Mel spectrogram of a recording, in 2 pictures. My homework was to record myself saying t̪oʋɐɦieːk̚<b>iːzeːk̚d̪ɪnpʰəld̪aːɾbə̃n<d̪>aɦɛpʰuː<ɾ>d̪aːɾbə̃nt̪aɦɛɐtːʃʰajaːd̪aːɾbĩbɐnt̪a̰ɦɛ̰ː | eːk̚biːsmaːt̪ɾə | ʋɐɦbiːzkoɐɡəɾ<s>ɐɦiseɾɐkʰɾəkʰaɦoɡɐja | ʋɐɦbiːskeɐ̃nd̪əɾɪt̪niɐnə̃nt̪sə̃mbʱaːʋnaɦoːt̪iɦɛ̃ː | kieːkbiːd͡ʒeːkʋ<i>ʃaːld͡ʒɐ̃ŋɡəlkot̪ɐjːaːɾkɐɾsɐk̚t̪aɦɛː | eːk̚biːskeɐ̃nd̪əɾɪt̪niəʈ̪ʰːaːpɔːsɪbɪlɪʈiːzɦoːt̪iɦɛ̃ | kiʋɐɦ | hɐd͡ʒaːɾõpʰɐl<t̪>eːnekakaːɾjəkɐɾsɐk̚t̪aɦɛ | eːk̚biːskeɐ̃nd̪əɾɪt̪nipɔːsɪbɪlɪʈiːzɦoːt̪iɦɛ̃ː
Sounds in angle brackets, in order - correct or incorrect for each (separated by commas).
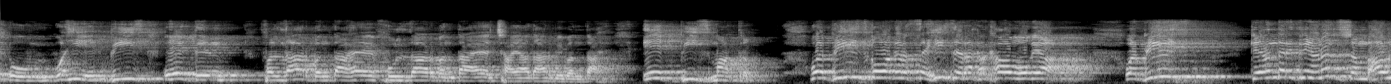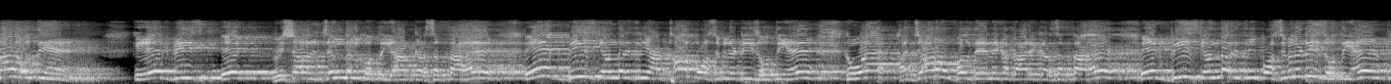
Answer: correct, incorrect, incorrect, correct, incorrect, incorrect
